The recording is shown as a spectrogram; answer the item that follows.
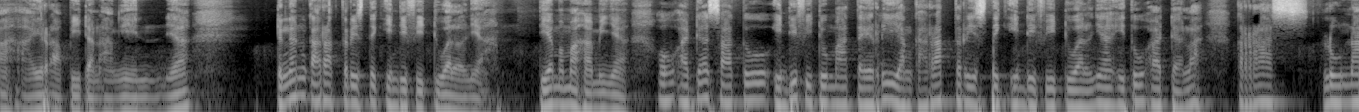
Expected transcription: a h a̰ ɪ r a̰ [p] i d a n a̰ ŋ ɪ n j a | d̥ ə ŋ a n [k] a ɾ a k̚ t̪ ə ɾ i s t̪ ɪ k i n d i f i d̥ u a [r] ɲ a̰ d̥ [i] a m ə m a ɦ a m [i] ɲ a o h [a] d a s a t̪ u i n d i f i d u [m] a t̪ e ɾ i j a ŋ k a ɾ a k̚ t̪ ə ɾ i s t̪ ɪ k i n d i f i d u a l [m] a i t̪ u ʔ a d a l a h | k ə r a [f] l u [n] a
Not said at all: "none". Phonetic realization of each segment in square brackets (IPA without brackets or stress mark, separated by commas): p, k, l, i, i, a, m, ɲ, s, n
